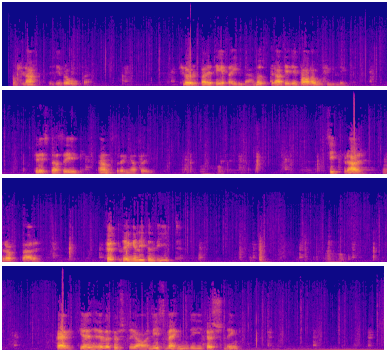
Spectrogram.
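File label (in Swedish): Veddige Halland, Svenska sagor dialekter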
